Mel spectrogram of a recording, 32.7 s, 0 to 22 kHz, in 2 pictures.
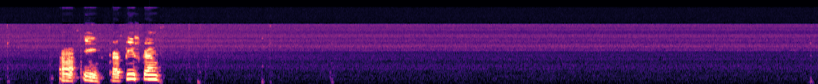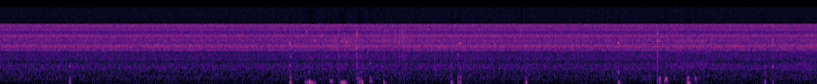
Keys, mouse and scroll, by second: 1.0 a, 1.8 i, 3.4 middle click, 5.4 click, 6.8-16.4 drag, 17.9 click, 18.2-22.3 drag, 23.7 ctrl+z, 26.9-28.9 drag, 29.7 a, 30.3 i, 31.8 click.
